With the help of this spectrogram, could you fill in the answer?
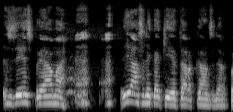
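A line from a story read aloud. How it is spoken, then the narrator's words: Wheezed. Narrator (Russian): прохрипел Думинг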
